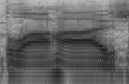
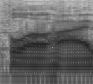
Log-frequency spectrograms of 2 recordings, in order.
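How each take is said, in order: First: The word ends with a 'j' sound. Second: The word ends with a 'high' vowel. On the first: The speaker calls it wrong. "it's not blowhage" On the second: The speaker calls it right. "That's the actual correct pronunciation of it"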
